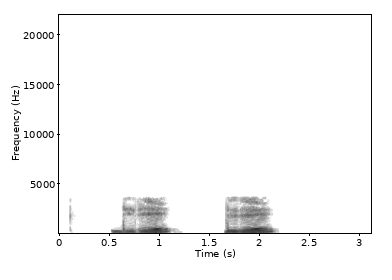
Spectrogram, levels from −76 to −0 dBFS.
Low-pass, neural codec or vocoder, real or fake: 3.6 kHz; none; real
